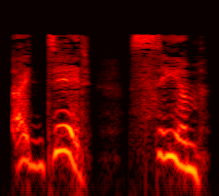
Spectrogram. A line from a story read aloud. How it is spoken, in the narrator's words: cried Joe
